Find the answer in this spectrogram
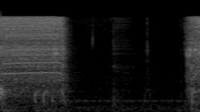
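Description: Cordless drill with a thin Phillips bit backing out the screws on an oar sleeve, run in short bursts: one burst stops about two-thirds of a second in, and another starts near the end.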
